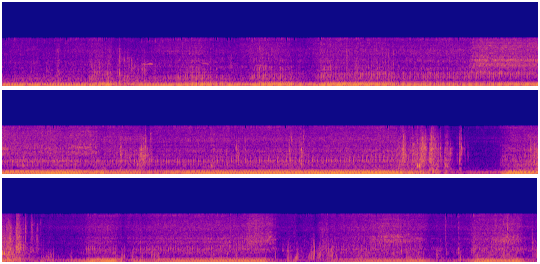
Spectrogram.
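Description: Pickup truck engine working at low speed under load as the truck crawls up over boulders, pulling steadily for most of the time. Near the last third it eases off and comes back in short bursts of throttle, with a few sharp knocks around the drop.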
